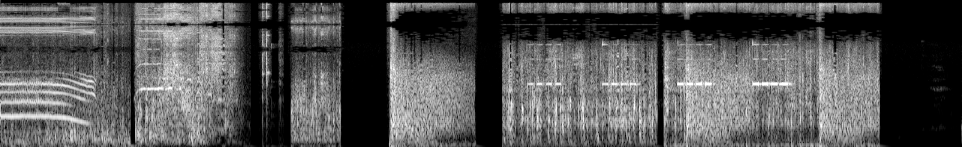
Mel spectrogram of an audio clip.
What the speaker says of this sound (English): was the sound of my timer, which is telling me that it's time to end the video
